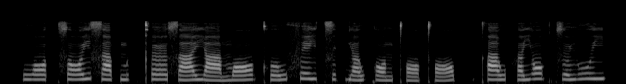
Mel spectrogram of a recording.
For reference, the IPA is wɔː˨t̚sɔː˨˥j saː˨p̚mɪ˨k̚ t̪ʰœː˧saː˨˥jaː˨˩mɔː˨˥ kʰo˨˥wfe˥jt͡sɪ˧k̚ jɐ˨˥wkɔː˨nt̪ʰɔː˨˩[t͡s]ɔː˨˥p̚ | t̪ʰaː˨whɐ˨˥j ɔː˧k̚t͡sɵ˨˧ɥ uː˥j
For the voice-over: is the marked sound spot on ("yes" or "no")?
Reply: no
